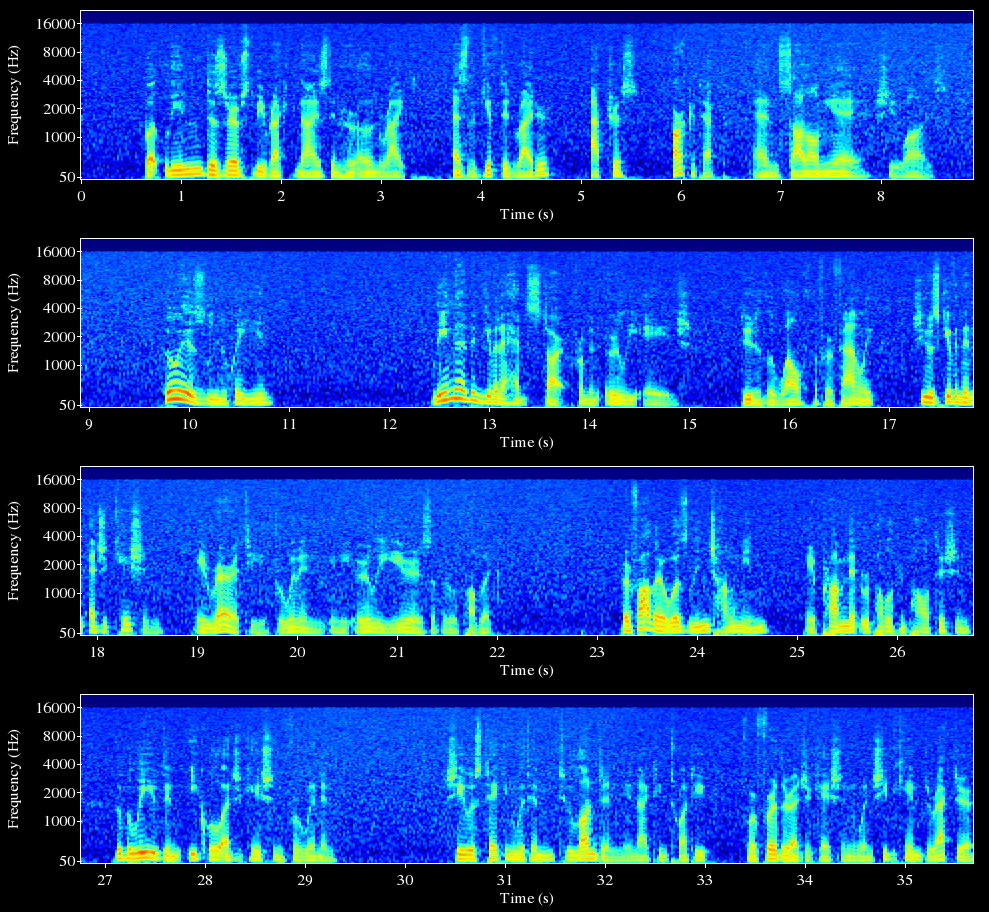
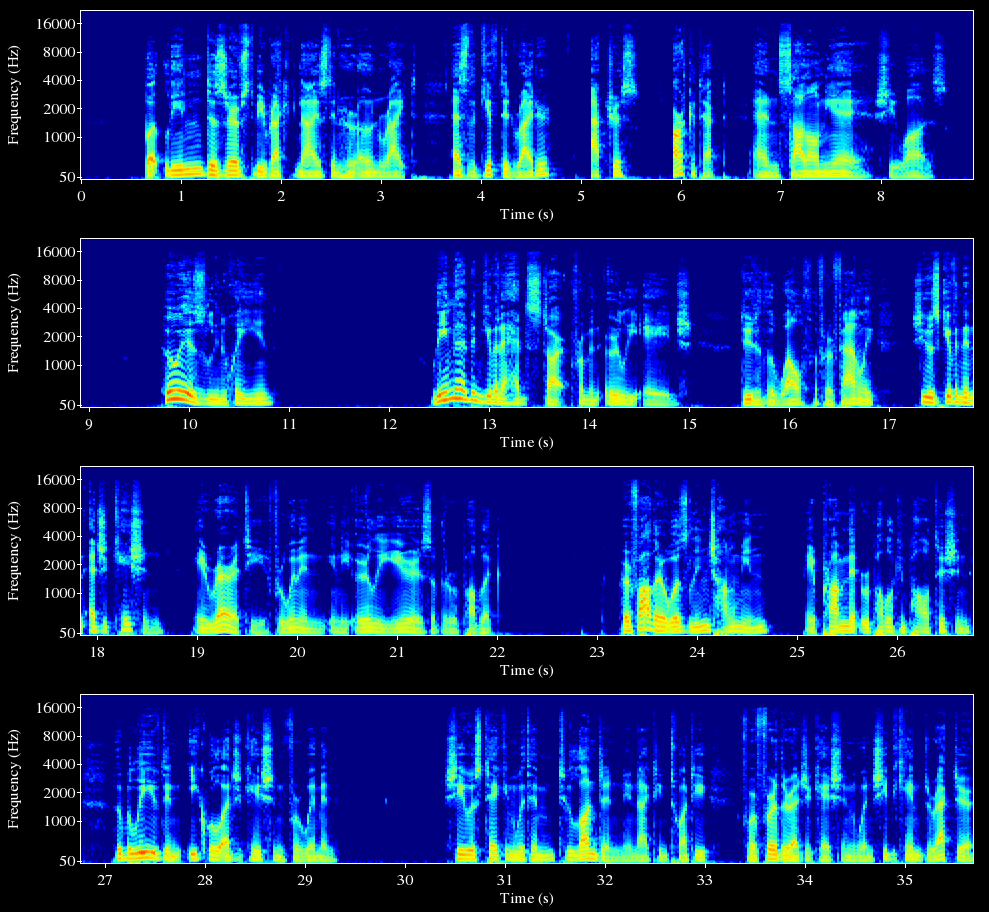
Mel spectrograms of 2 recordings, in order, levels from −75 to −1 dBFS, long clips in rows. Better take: second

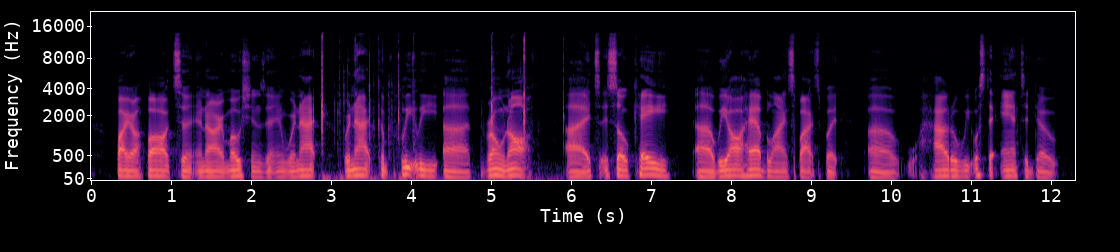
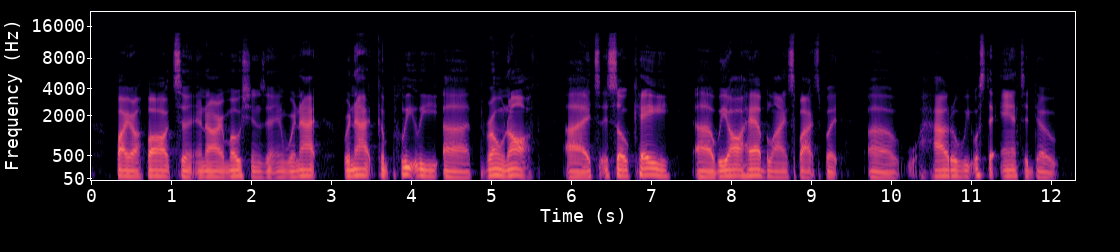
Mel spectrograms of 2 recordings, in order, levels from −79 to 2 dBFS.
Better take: second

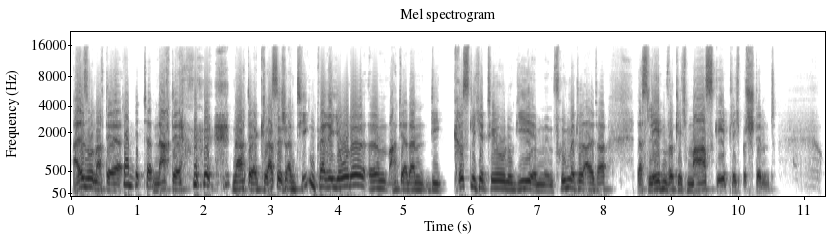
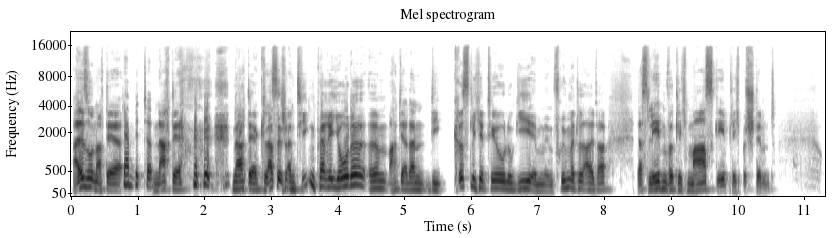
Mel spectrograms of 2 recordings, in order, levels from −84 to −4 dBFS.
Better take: second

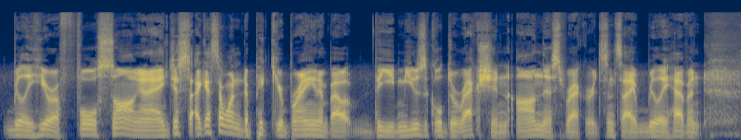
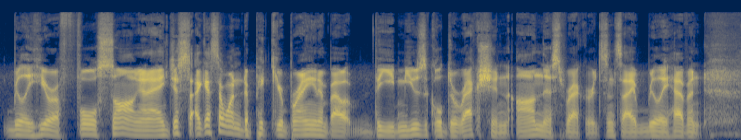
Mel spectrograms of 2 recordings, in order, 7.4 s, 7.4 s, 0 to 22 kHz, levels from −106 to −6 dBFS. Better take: neither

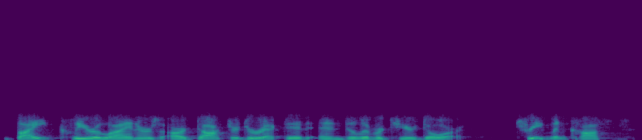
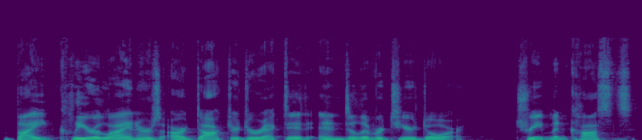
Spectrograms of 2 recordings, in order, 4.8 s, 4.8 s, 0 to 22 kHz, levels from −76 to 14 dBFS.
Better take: second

